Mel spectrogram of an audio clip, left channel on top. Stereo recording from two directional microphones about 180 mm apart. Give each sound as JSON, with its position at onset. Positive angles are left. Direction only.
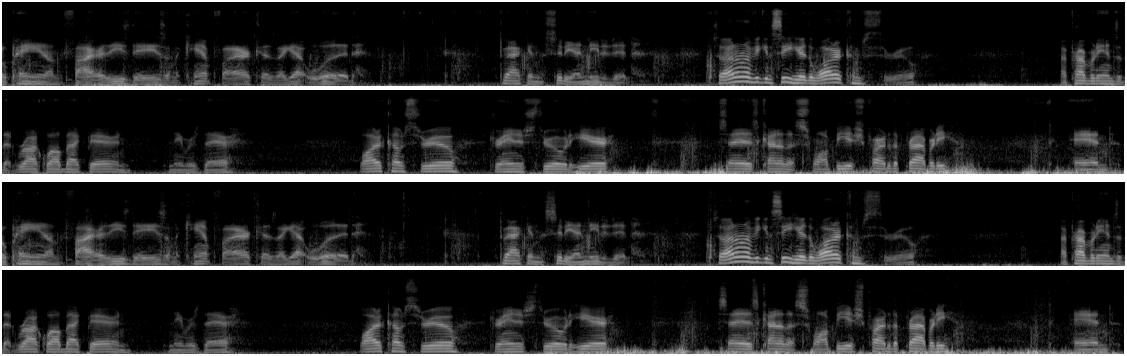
{"t": 0.0, "sound": "speech", "side_deg": -5}
{"t": 4.9, "sound": "speech", "side_deg": -20}
{"t": 5.8, "sound": "speech", "side_deg": -5}
{"t": 10.6, "sound": "speech", "side_deg": -10}
{"t": 14.8, "sound": "speech", "side_deg": 0}
{"t": 17.7, "sound": "walk", "side_deg": -5}
{"t": 18.5, "sound": "speech", "side_deg": -5}
{"t": 21.5, "sound": "a sound", "side_deg": 0}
